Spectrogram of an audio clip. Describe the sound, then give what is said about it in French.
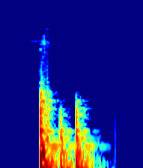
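Knocking on a French window: a quick cluster of three heavy, low, resonant knocks that run together and fade out slowly, with no other sound around them. “trouve la porte-fenêtre et frappe une fois”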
